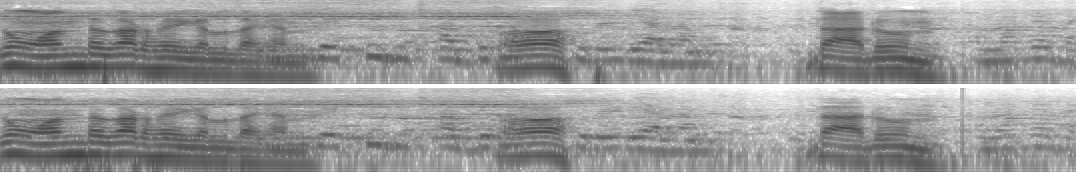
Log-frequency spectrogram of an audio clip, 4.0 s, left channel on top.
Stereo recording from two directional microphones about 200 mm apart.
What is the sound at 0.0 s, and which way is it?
A man's voice, 5° left (ahead or behind).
